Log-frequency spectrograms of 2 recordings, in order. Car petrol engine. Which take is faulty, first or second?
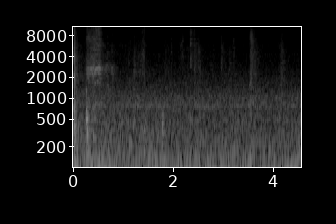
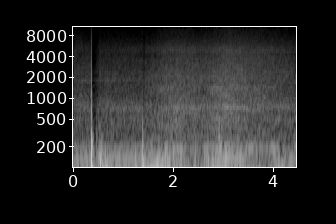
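first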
